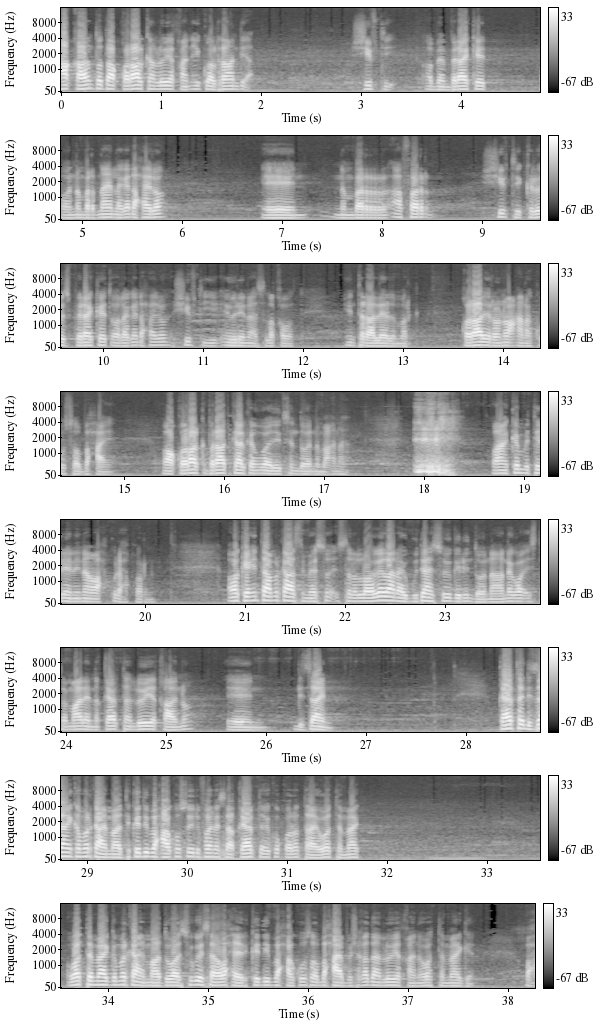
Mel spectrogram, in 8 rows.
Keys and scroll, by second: 0.4-2.4 typing, 3.9 shift+9, 8.4 KP_4, 9.8 shift+0, 12.6 Return.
